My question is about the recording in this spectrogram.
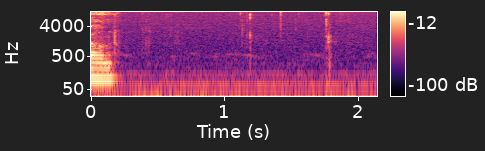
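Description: Several faint, light clicks of fine metal tweezers handling a tiny model gun mount, spaced irregularly over about a second and a half.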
